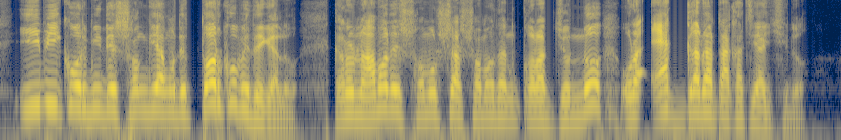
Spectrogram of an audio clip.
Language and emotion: Bengali, angry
